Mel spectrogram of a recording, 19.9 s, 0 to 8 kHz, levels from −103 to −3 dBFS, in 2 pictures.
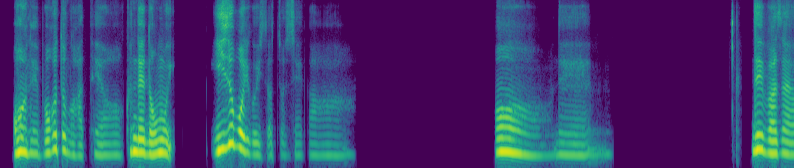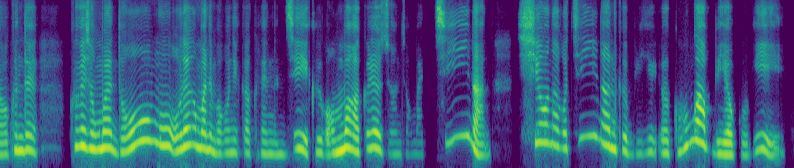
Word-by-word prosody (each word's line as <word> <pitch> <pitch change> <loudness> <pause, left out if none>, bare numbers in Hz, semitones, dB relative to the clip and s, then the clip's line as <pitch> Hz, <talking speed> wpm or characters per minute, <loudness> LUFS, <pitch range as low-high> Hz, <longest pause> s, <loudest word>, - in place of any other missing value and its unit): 어 195 +2 +5
네 175 -1 -7
먹었던 215 +3 -2
것 160 - -13
같아요. 155 +1 -15
근데 195 -1 +4
너무 170 +2 +3 0.5
잊어버리고 225 - +4
있었죠 150 +1 -19
제가. 155 +1 -22 1.7
어 165 -7 +1
네. 155 -1 -14 2.0
네 225 +1 +6
맞아요. 175 -3 -2
근데 215 -1 -1 0.4
그게 275 0 +2
정말 240 -1 +3
너무 290 - +1
오래간만에 250 +1 +2
먹으니까 180 0 -9
그랬는지 170 +5 -6
그리고 185 -2 -7
엄마가 210 +2 +4
끓여준 190 -8 -3
정말 165 0 -30
진한 420 +7 -3 0.3
시원하고 330 - -2
진한 385 - -3
그 210 -2 -5
미 175 +3 -15 0.2
그 195 - -12
홍합 315 - +3
미역국이 170 +3 -4
190 Hz, 235 characters per minute, -20 LUFS, 165-245 Hz, 2.0 s, 네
